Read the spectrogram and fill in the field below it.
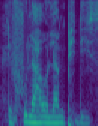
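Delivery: hushed, sly whisper of a biting line; malicious whisper. Acted. Guest whispers a spiteful Sesotho line to the host, hushed and sly. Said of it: "deliberately and malicious here".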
